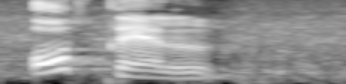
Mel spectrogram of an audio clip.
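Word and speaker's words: hotel: গাত্ত মানে বিড়াল আক্কা আক্কার উচ্চারণ সাধারণত হয় না যেমন ওতেল ওতেল মানে হচ্ছে হোটেল ই এর উচ্চারণ শুরুতে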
